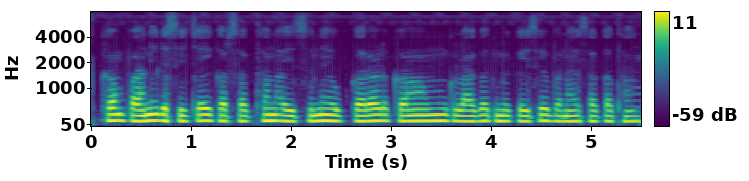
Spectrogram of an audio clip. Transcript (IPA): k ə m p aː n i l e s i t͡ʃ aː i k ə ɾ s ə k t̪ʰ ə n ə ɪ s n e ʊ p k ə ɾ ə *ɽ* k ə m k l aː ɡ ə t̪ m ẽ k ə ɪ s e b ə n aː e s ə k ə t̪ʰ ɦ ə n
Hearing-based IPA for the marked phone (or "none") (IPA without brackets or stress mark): ɽ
